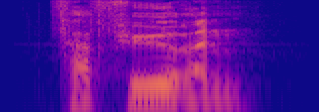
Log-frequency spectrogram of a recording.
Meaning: to seduce, to debauch, to ensnare, to entrap
- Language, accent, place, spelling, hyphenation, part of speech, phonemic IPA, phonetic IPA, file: German, Germany, Berlin, verführen, ver‧füh‧ren, verb, /fɛʁˈfyːʁən/, [fɛɐ̯ˈfyːɐ̯n], De-verführen.ogg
